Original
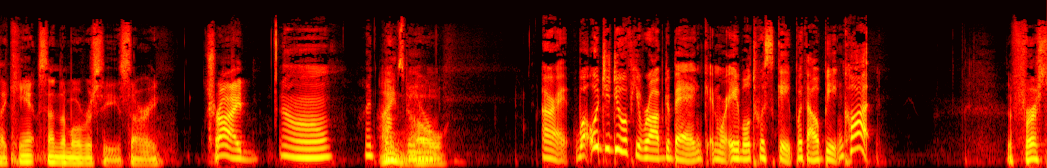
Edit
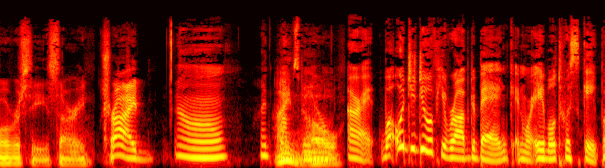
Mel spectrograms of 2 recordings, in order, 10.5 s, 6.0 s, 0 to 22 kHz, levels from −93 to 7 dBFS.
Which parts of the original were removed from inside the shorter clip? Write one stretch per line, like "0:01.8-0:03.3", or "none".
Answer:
0:01.7-0:02.0
0:04.5-0:05.4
